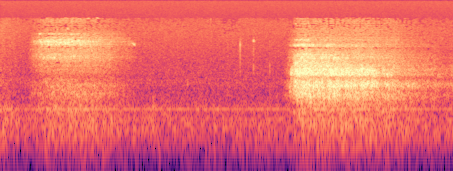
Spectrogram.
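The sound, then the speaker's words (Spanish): A slow, deep breath during a seated relaxation exercise with eyes closed, drawn in and then pushed out, two broad airy whooshes separated by a short pause, the exhale louder and fuller, with no talking. “Voy a hacer una respiración profunda.”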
